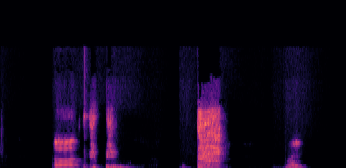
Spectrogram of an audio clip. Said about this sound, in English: I've got this cough.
